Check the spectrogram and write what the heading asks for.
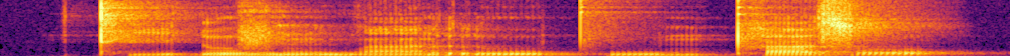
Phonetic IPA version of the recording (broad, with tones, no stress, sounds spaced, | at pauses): tʰ i˨ ɗ ʊ˦ v ũ˨ w ã˨˦ r oː˨ pʰ uː˨˦ m pʰ a˦˨ z ɔ˨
